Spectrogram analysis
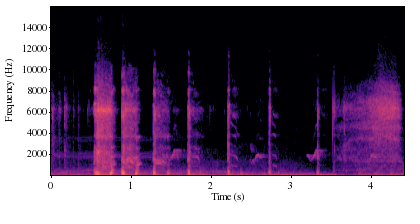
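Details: Run of several harsh coughs in quick succession, then throat clearing, during a live gaming session; the speaker attributes the cough to allergies rather than COVID; ordinary cough.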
